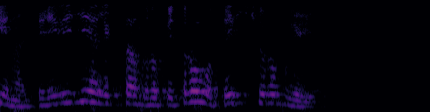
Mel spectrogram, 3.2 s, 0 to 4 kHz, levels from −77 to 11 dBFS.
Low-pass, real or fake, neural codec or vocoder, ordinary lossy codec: 3.6 kHz; real; none; Opus, 16 kbps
